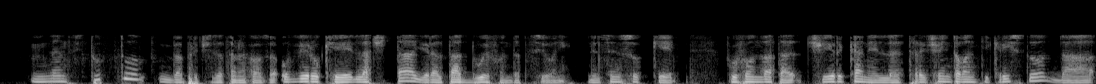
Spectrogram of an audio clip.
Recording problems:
garbled, watery; badly; nothing above 4 kHz

